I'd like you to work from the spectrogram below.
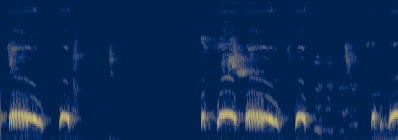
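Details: Spotted dove (tekukur) song in 'ngalas' style, meant to get a kept dove singing: soft hollow coos with a dipping, arched shape, given in short groups separated by a two-second silence, with a faint higher chirp behind.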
